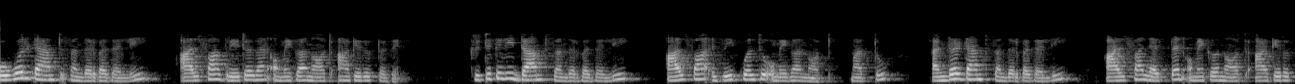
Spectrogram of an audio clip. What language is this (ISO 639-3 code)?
kan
